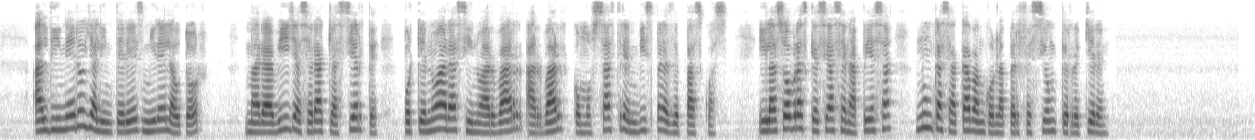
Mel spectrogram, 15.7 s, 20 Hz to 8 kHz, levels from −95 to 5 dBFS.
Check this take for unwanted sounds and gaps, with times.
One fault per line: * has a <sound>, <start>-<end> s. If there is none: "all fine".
all fine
